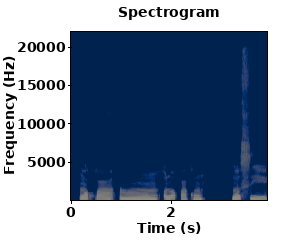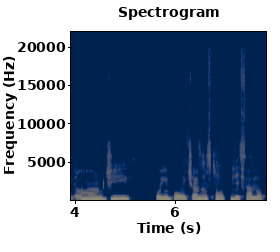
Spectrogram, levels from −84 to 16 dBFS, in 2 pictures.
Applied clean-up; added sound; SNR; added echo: neural mask model Resemble Enhance denoiser.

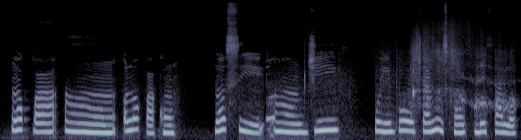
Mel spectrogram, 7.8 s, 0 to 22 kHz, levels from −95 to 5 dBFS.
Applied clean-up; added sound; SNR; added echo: neural mask model RNNoise.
